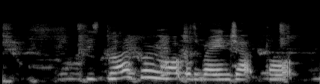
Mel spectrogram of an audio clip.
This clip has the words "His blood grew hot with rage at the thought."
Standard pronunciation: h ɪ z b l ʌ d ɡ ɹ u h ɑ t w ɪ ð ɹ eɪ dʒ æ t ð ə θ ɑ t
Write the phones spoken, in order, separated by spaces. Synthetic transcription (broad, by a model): h ɪ z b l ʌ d ɡ ɹ u h ɑ t w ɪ ð ɹ eɪ dʒ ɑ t θ ɑ t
